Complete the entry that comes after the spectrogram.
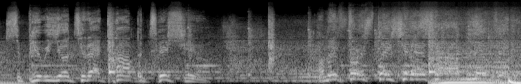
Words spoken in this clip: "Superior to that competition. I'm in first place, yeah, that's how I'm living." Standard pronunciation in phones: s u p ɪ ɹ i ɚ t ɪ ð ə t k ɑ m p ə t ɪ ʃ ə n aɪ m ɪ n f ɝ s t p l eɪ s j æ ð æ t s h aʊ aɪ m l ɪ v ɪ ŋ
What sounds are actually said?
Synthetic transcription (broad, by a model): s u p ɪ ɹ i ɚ t ɪ ð ə t k ɑ m p ə t ɪ ʃ ə n aɪ m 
